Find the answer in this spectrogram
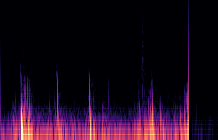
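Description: Handling noise from a hand-held camera microphone: a low rumble with several soft knocks, the loudest about a quarter of a second in, cutting off suddenly just before the end.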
